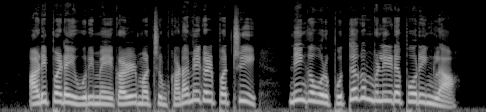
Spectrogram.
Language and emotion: Tamil, surprised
